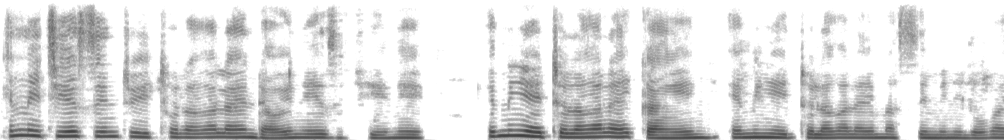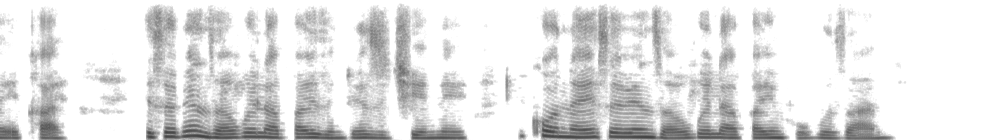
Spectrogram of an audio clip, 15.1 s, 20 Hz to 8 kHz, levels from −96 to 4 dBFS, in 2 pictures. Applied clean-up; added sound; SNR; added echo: none; none; none; none.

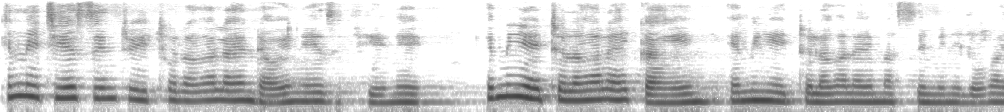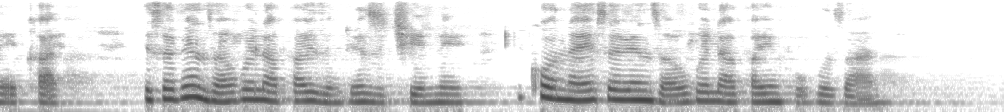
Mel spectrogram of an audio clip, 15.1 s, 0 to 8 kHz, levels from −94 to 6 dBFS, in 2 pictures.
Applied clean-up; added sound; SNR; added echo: none; none; none; reverberation time 0.9 s.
